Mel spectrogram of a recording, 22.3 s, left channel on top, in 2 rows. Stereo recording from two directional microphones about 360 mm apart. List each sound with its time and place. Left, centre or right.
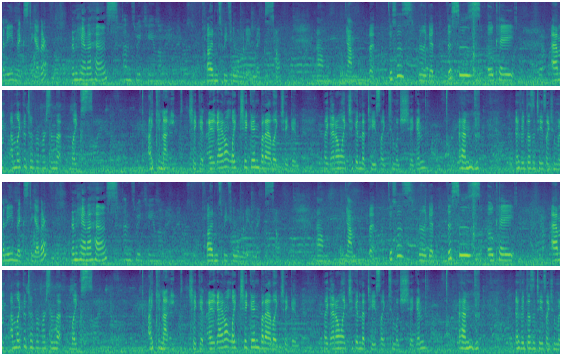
0.0 s a woman's voice: centre
4.1 s speech: centre
6.9 s speech: centre
8.9 s a woman's voice: centre
11.0 s speech: centre
14.0 s speech: centre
